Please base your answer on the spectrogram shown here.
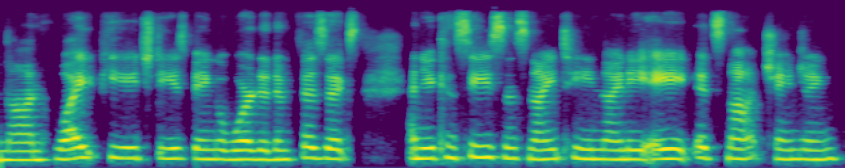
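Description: A middle-aged woman, a researcher explaining her work in an online presentation over a video call. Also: medium pitch. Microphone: video call, webcam framing.

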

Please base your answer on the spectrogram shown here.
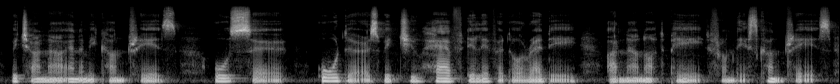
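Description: A woman historian explains her research in a measured, lecture-like way. Her voice is very gravelly and husky, with a dark, mellow tone. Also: rumbling low. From Hungary. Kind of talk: explanatory academic talk. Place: conference venue.

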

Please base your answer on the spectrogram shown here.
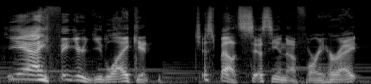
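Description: A woman's voice: very deep voice, big pitch swings, brisk, over loud music. A woman voicing a brash, cocky teenage male hedgehog hero in a fan cartoon, flippant and teasing. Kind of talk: fan-made cartoon voice acting.

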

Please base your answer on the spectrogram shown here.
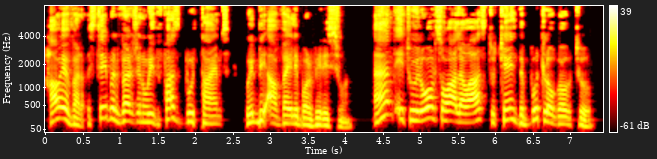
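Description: A man's voice: on the high side, very animated, a little fast, hardly any pauses, a little mellow, husky. A man who is a native Arabic speaker, giving a scripted voice-over product review as a tech reviewer.

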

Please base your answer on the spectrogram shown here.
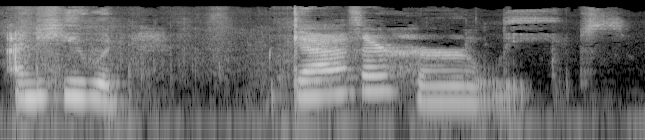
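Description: A nine-year-old girl reading a children's picture book aloud, carefully and a little haltingly. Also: sits high, a little mellow, slight background noise, poor audio. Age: child, 9 years old. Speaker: book reader and show host.

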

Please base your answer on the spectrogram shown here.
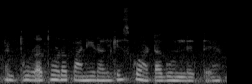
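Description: A woman's voice: fairly low pitch, fairly even intonation, quick pace, phone-quality sound, noisy background. A woman from Rajasthan, India, talking a viewer through a home recipe step by step in her kitchen, recorded on a phone held close. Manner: homely, explains step by step. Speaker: home cooking vlogger. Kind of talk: casual cooking walkthrough.

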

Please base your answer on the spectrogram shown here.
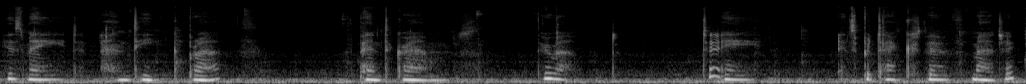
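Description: A woman softly presenting products in a hushed, breathy, gentle and deliberate ASMR style, like a scripted fantasy shopping channel. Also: mid-range voice, poor audio. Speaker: host of a witch-themed shopping channel roleplay.

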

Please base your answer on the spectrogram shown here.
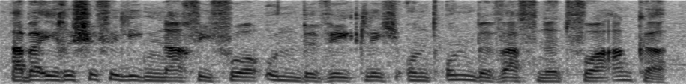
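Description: A man's voice: medium pitch, normal speed, a little hiss or hum. A man reading scripted narration for a history documentary.

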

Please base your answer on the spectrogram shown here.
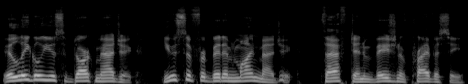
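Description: A man's voice: mid-range voice, darkish tone, dry recording, clean studio sound, close to an everyday voice. A man voicing a stern male unicorn guard with a firm, scornful, clipped delivery in a storybook reading. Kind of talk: audiobook character acting.

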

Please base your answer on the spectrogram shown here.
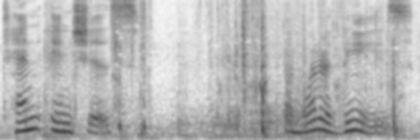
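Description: A woman's voice: on the low side, drawn-out words, noisy background. A woman narrating a shop-with-me vlog inside a store, filming on a handheld phone and gushing over the items she finds. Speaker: shopping vlogger. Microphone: handheld phone camera.

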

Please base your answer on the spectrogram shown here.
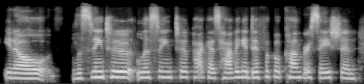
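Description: A woman's voice: medium pitch, level tone, fairly quick. A woman in her forties hosting a podcast, encouraging and affirming her guest in casual chat, on a studio mic with a headset. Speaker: podcast host. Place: home studio.

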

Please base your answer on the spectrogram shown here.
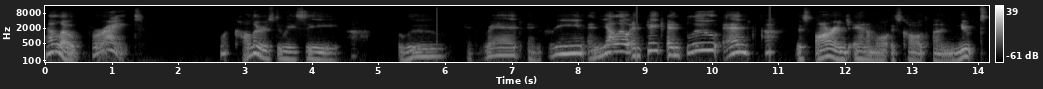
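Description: A playful man in his thirties reads a picture book to small children in a slow, unhurried way. His pitch swings widely as he coaxes the kids along, and a gravelly edge sits under his voice. He sits on a sofa at home, talking into a webcam. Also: muffled recording. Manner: animated, playful, sing-song, whispers for effect. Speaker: children's storytime reader. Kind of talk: read-aloud for young children. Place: living room at home, seated on a sofa.

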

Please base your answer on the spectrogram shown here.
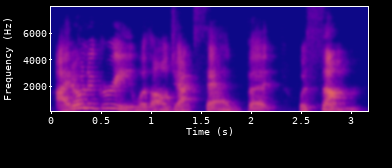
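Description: Lady doing a fussy know-it-all kid in a storybook, prim and preachy, high bright voice. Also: big pitch swings, unhurried. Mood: lecturing. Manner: prim, lecturing. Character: fussy, earnest boy with glasses.

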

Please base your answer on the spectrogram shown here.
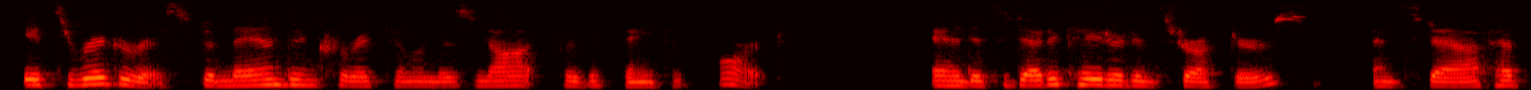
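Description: A woman serving as education director, giving a prepared, soft-spoken welcome speech for a graduation ceremony on a video call. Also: low voice. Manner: soft-spoken, measured, read-aloud delivery. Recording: tinny phone-like video call audio.

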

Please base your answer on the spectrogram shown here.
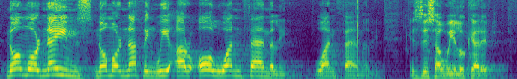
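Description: High-voiced preacher man in a reverberant church. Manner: emphatic, rhetorical questions and repeated lists, gestures broadly. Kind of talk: sermon commentary. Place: church sanctuary, indoors.

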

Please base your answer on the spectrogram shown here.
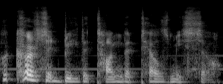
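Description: A man's voice: medium pitch, lively intonation, normal speed, slightly rough. A man playing a doomed, defiant tyrant king in a Shakespearean radio drama, declamatory and swinging between brooding and roaring. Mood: bitter defiance.

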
